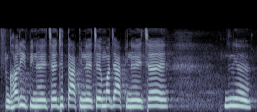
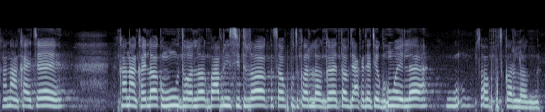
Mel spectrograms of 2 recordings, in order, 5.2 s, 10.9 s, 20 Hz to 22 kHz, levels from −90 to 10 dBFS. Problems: background sounds at intervals, background conversations at intervals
